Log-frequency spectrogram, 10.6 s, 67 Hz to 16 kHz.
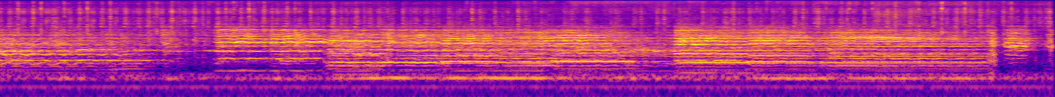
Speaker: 3 days of working on this that sounds pretty good congratulations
